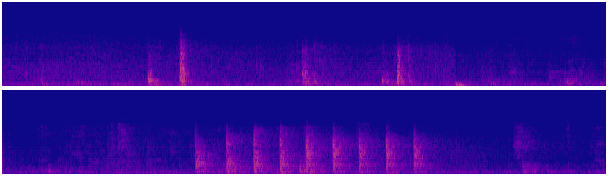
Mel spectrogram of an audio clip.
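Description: A few scattered knocks in the first seconds, then a quick, even run of about ten knocks on a wooden door some six seconds in, followed by a couple more.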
